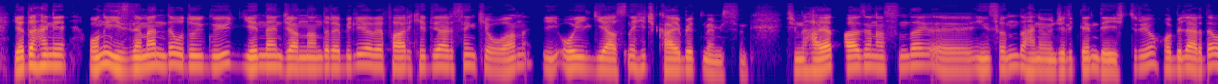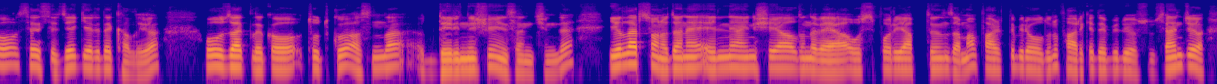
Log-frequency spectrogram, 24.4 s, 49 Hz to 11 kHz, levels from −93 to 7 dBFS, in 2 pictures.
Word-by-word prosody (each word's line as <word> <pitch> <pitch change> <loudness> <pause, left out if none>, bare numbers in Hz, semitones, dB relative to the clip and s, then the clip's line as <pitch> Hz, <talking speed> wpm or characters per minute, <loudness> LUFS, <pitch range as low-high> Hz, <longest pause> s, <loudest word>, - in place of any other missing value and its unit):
ya 135 +3 +5
da, 170 -2 +7
hani, 165 -1 +3 0.2
onu 140 +6 +3
izlemen 150 +2 +3
de 175 - +3
o 165 -2 +1
duyguyu 155 +2 0
yeniden 155 +1 +2
canlandırabiliyor 140 +3 0
ve 155 -1 +1
fark 140 0 +1
edersin 150 +2 -2
ki 140 - -5
o 120 -1 -2
an 160 +8 -3
i 135 +1 -5
o 140 -1 +2
ilgiyi 135 -2 0
aslında 125 +5 -1
hiç 145 +1 -7
kaybetmemişsin. 125 -5 -1 0.4
Şimdi 120 0 -3
hayat 130 +5 +3
bazen 150 +1 +4
aslında, 145 +3 -3
eee, 125 -4 -4
insanın 135 +3 -4
da, 145 - -1
hani, 120 +1 -1
önceliklerini 125 +3 -3
değiştiriyor, 140 - -3
hobiler 135 -3 0
de 160 - +2
o 170 +1 +1
sessizce 145 -4 -1
geride 140 -2 -1
kalıyor. 105 +4 -4 0.5
O 155 0 +4
uzaklık, 145 -4 +3
o 130 +1 +2
tutku 140 +4 -2
aslında 140 +6 -1 0.2
derinleşiyor 120 +6 +1
insanın 110 -4 -3
içinde. 110 - -6 0.4
Yıllar 165 +4 +8
sonra 150 -9 0
da, 140 - +4
hani, 140 +1 +2
eline 145 0 +1
aynı 140 0 -1
şeyi 140 +2 0
aldığında 130 -2 +1
veya 115 0 +3
o 120 - -2
sporu 130 +2 -5
yaptığın 130 +1 -1
zaman 120 +5 -1
farklı 135 +1 -2
biri 135 -1 -2
olduğunu 125 +3 -3
fark 125 -3 -2
edebiliyorsun. 125 -3 -5
Sence 145 +5 +1
140 Hz, 160 wpm, -25 LUFS, 125-150 Hz, 0.5 s, Yıllar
